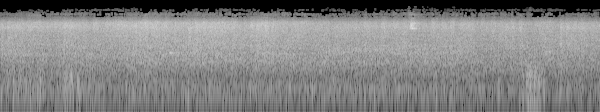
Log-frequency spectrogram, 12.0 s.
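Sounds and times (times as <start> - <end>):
train wheels rushing on rail: 0.0 - 12.0.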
